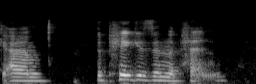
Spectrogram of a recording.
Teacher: the G actually comes out sounding like a G instead of sounding like a K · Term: g sound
